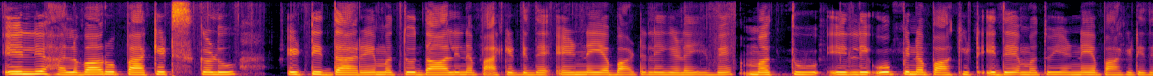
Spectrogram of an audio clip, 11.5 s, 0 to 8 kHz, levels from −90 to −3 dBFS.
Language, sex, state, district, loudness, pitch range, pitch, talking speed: Kannada, male, Karnataka, Dharwad, -20 LUFS, 210-225 Hz, 215 Hz, 105 wpm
